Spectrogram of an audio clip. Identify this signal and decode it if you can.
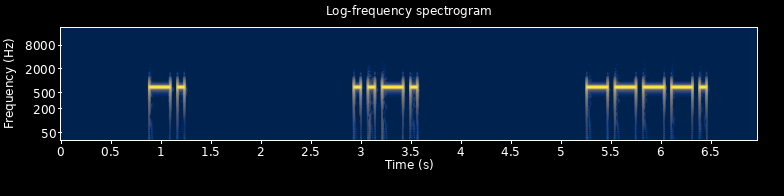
Morse code, heard as a keyed tone, about 17 wpm, spaced as for 5 wpm, 700 Hz. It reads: NF9
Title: USA Call Signs - 8x Character Spacing - 17wpm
